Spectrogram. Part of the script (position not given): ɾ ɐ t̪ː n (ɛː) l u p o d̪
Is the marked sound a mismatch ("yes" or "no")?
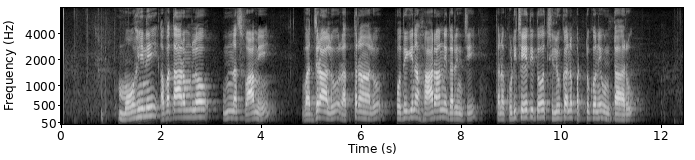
yes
